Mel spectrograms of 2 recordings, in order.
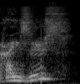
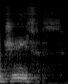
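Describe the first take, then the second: First: "Jesus" as hay-ZOOS, in question; Spanish pronunciation. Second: "Jesus" as plain English JEE-zus; English pronunciation. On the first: Streamer asking a viewer about his name, "Jesus" as hay-ZOOS. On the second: Streamer giving a viewer the other option, "Jesus" as JEE-zus. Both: Shown as a demonstration. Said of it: "how you pronounce your name".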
